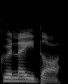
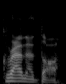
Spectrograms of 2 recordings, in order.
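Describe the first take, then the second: First: The middle syllable has an 'ay' vowel. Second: The middle syllable has an 'ah' vowel. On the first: The speaker calls it right. "called Grenada" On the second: The speaker calls it wrong. "not Granada"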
